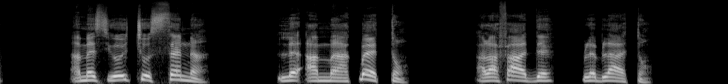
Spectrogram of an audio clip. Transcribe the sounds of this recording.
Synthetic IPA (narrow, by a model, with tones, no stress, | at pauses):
a̰˨mẽ˨si˨wo˦t͡ʃo˦sɛ˦nã̰˨ | lɛ˨ʔa˨mẽ˨a˨k͡pɛ˦ɛ˨t̪ɔ̃˨ | a˨la˨fa˦˨d̪ɛ˦ | k͡plɛ˦bla˦ɛ˨t̪ɔ̰̃˨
